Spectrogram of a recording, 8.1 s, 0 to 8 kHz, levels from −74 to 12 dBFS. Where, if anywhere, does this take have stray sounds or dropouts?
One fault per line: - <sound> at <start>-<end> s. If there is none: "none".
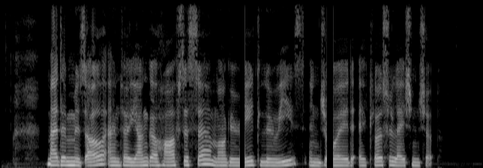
- dropout at 4.0-4.1 s
- dropout at 5.4-5.6 s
